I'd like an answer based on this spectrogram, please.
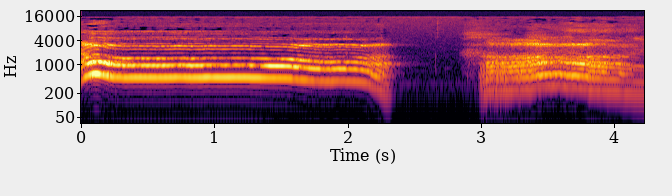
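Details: A corgi howls at 1:30 in the morning in reaction to a cat piano app on an iPhone, holding a long, steady, mid-pitched note that sags and drops away at the end.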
